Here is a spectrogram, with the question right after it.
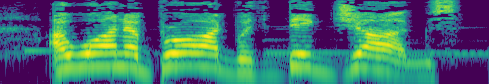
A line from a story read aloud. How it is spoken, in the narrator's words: one of the men yelled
